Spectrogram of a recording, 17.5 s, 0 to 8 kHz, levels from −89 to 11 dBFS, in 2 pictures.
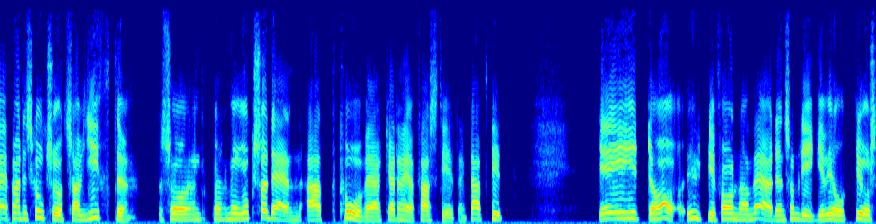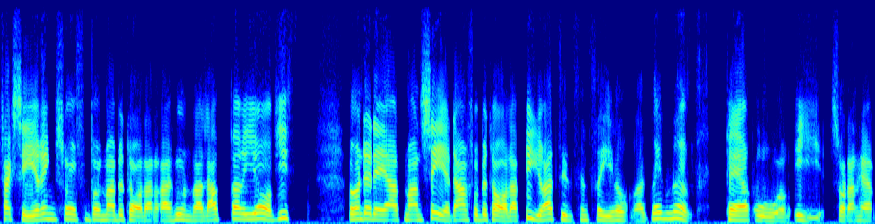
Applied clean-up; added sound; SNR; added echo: neural diffusion model UNIVERSE++.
